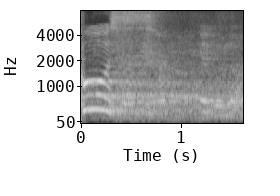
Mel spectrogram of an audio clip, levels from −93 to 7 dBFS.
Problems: constant background noise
